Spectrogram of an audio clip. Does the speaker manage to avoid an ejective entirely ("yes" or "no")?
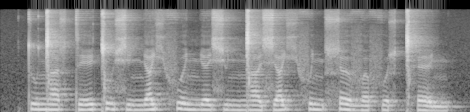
yes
